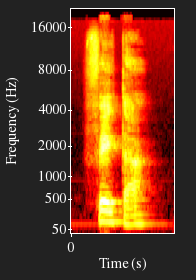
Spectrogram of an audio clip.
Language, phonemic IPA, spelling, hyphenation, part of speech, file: Dutch, /ˈfɛta/, feta, fe‧ta, noun, Nl-feta.ogg
- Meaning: feta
